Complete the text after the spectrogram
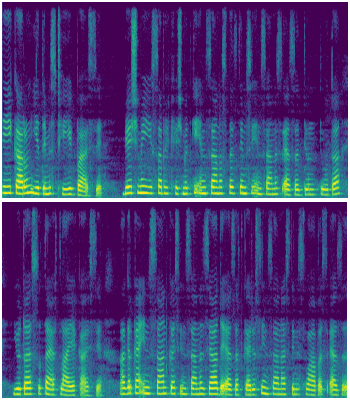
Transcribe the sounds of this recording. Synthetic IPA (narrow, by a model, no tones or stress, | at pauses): t̪iːkːɐɾunjit̪ɐmisʈʰiːk̚baːsʲḭ | bʲeːʃmẽjisɐbɐkʰiʃmɐt̪kiʔinsaːnɐst̪ɐzʲt̪imʲsiinsaːnɐsʲɛːzɐt̪̚d̪ʲjunt̪juːt̪a | jut̪aːsɨt̪ãɐt̪laːjɐka̰ːsḭ | ɐɡɐɾkãʔḭnsaːnkɐsʲinsaːnɐzʲjaːd̪ɐʔɛːzɐt̪kɐɾʲjusɨinsaːnasʲt̪imisʋaːpɐsɛ̰ːzɐ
